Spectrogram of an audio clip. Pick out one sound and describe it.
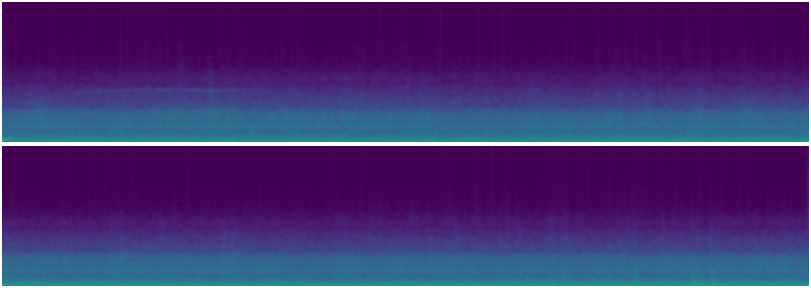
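A train rumbles and hums steadily as it rolls along an elevated track.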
